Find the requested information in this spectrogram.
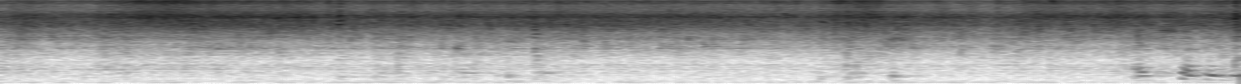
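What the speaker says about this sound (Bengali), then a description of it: "মাছটাকে এরকম লাল লাল করে ভেজে নেবেন।" Fish frying in a pan, turned until reddish-brown, gives a steady, close sizzle throughout, with a few faint clinks near the end.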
